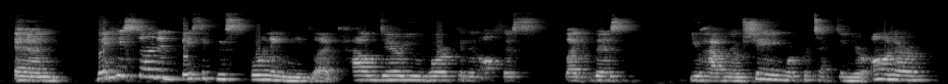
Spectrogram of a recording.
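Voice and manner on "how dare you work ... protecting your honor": ordinary talk, nothing marked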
